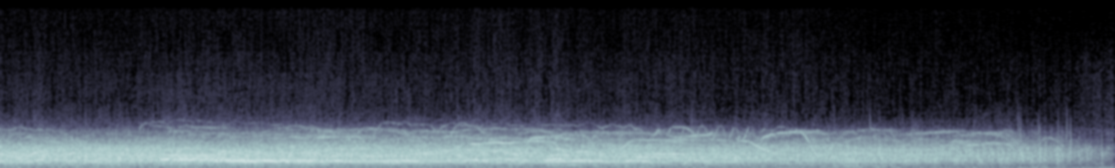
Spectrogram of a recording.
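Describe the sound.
Sustained, loud studio audience applause as screen actress Virginia Bruce takes a bow, a dense wash of clapping with some cheering voices mixed in, holding steady before tapering slightly at the end.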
